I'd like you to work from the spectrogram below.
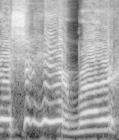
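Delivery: put-on country boy voice. Doing a put-on character voice while joking about the Cold War: put-on country boy voice. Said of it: "you will be Kyle every time you do that voice".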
